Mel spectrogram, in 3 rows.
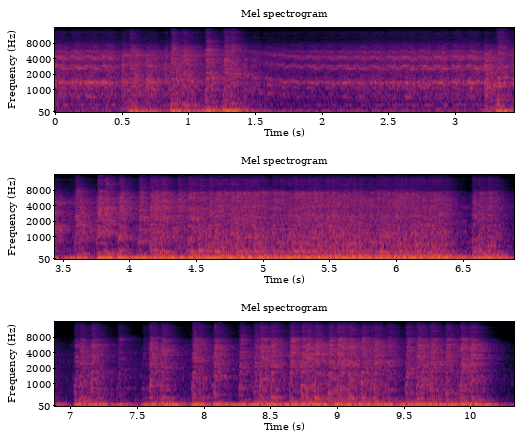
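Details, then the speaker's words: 1984 Cutlass G-body, procharged LS swap on Holley Terminator X EFI, idle screw turned up: V8 cranks and catches, runs rough and uneven a few seconds, then stumbles and dies; won't hold idle, owner suspects throttle body air starvation. "yeah, but we got to open up that throttle body, I think, because it's definitely not getting enough air."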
